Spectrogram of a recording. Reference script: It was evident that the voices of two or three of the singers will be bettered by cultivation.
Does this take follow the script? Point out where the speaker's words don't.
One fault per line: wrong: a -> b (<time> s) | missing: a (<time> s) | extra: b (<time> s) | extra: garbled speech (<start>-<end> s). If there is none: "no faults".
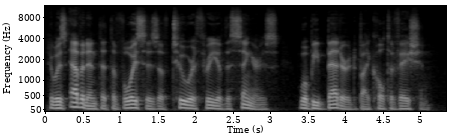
no faults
